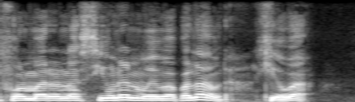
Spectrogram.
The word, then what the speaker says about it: Jehová: Y para recordar al lector que por respeto debían decir Edonai en vez de Yahvé, pusieron las 3 vocales E, O, A de la palabra Edonai y resultó Jehová en latín.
